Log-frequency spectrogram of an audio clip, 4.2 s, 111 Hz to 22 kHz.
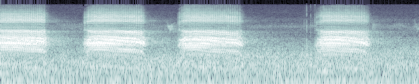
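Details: Crow recorded on 30 September 2020, giving four loud, harsh, broadband caws about once a second, each roughly half a second long, over a faint steady background hum.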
